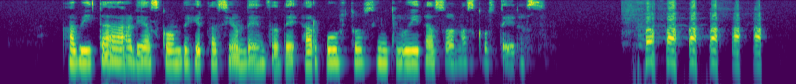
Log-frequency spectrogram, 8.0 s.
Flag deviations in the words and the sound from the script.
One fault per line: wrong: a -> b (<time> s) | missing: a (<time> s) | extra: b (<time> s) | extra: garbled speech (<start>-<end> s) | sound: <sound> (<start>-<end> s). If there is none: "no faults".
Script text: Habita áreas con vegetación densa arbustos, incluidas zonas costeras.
extra: de (2.8 s)
sound: laugh (6.2-7.8 s)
